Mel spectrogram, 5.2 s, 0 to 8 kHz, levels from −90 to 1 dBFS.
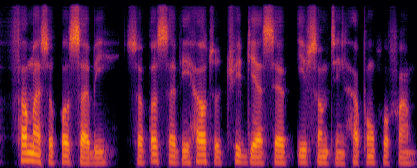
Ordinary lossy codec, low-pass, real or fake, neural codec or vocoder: none; 7.2 kHz; fake; codec, 16 kHz, about 1 kbps, DyCAST, with the encoder's durations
